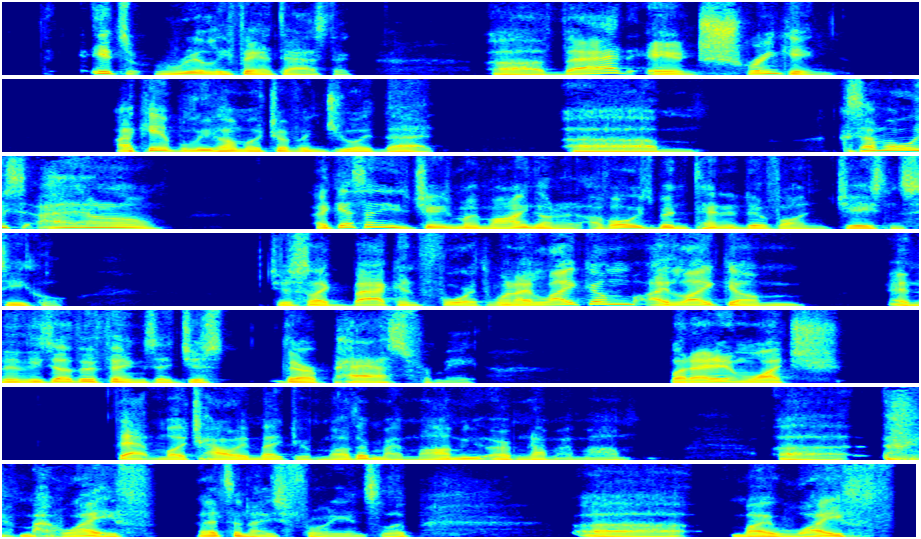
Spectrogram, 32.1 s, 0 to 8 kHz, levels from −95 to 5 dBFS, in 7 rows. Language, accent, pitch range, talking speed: English, American, 115-145 Hz, 165 wpm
